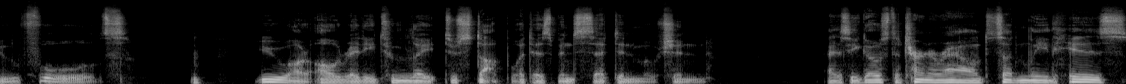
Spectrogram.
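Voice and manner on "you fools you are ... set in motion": deep, hushed, resonant voice. Narrator voices a figure unfazed amid spreading flames; deep booming voice. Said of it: "deep booming voice".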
